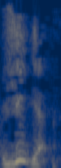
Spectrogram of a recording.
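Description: The first words merge into one syllable. "Here's some Pittsburghese. ... One word"

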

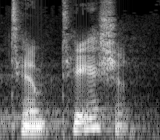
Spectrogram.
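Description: It is said naturally, in a Northern Irish accent. "if I was to say it as I normally say temptation"

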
